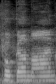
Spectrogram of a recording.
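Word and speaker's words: Pokémon: Yeah, it's like it's like every single person that plays Pokemon always pronounces it as Pokemon and it gets me mad every single time because it's Pokemon. There's no Y in the name. It's not P O K E Y.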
